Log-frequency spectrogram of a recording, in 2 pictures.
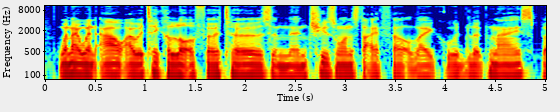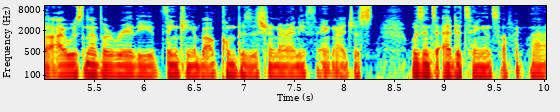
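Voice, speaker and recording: The speaker has a London accent and moves at a fairly quick pace with monotone, flat intonation. The recording is very clean, with a silent background. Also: man. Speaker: university student and photographer. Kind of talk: casual interview chat. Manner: hesitant, many ums and stammers.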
